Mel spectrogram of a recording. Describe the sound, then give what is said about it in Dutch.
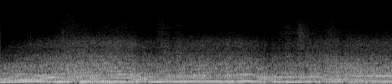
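A Bentley Continental GT Supersports, the older model, accelerating hard at speed above 100 km/h. Its engine note climbs in pitch and twice drops sharply before rising again, loud and continuous with no talk over it. “Dit is, nou ja, we rijden al lang meer dan 100 km per uur. Met 3,5 seconden naar de 100 in de Bentley Continental GT Supersports.”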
